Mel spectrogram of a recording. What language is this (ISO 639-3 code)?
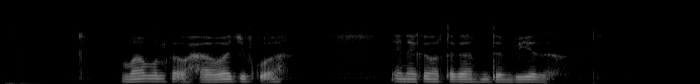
som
